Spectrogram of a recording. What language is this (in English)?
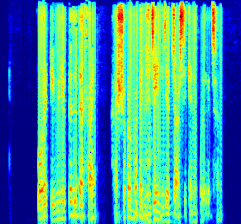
Bangla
